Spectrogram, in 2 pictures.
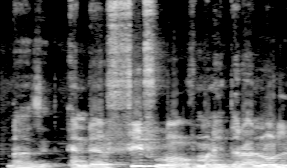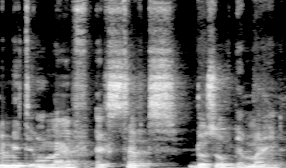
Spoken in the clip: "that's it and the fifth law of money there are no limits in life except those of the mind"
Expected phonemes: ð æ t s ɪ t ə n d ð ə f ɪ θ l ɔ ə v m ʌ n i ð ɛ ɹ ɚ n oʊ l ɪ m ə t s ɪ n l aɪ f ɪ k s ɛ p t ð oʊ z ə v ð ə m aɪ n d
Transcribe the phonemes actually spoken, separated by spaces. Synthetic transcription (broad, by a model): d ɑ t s ɪ t ə n d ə f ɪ f l ɔ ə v m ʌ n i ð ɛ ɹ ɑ n oʊ l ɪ m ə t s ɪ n l aɪ f ɪ k s ɛ p t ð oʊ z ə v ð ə m aɪ n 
